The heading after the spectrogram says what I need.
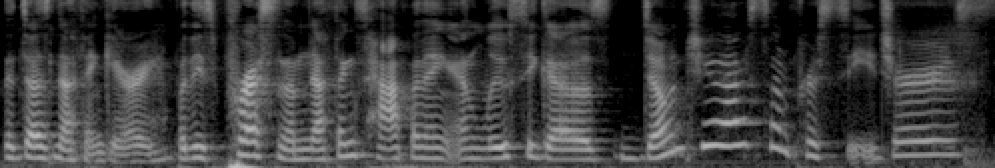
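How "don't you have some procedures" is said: soft, condescending, talking-down tone. Retelling a story about an elevator that won't work, quoting a woman, condescending. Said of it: "She's real condescending".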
